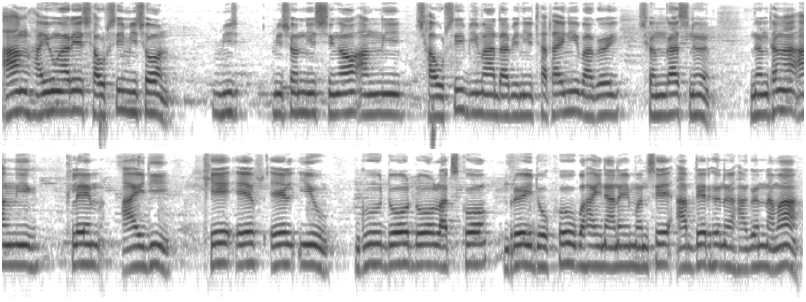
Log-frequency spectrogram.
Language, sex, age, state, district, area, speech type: Bodo, male, 30-45, Assam, Kokrajhar, rural, read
